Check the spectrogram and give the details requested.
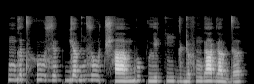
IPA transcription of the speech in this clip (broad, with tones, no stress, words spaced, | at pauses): ŋɡə˥˧thu˥˧zʏ˥˧k ɡʲa˥ɖnzu˥˧t͡ʃʰa˧mbu˥˧k lʲɛ˧ki˧ ɡə˧ɖə˥˧fŋɡa˥ ɡa˧˩ɳdə˧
